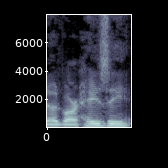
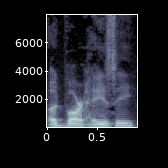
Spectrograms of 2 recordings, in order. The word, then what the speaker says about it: Udvar-Hazy: There was two B-29s that dropped atomic weapons during World War II, Enola Gay at Udvar-Hazy, and Boxcar at the U.S.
